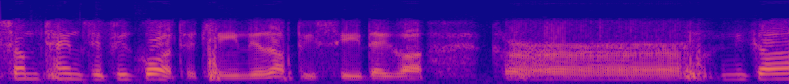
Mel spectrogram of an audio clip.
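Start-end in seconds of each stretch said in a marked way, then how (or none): 2.7-3.6 dog growl. Retold or imitated. Dog guards its toy pile.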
